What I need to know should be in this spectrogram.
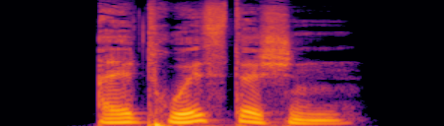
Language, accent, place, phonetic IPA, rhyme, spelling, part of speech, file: German, Germany, Berlin, [altʁuˈɪstɪʃn̩], -ɪstɪʃn̩, altruistischen, adjective, De-altruistischen.ogg
- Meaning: inflection of altruistisch: 1. strong genitive masculine/neuter singular 2. weak/mixed genitive/dative all-gender singular 3. strong/weak/mixed accusative masculine singular 4. strong dative plural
